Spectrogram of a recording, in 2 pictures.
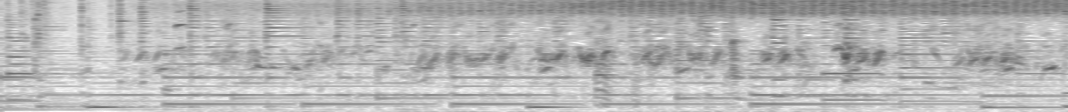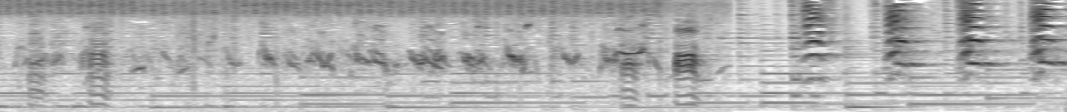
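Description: Background music with steady held notes, over which ducklings call with many short peeps. Near the end, sharper and louder repeated sounds start.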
